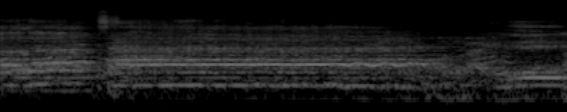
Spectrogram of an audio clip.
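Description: A second man sings along through another microphone.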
